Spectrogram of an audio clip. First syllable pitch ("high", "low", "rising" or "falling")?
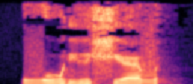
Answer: falling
